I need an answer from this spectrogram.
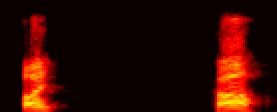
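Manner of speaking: shouted callout. Real, not acted. Warning teammates about a car.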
